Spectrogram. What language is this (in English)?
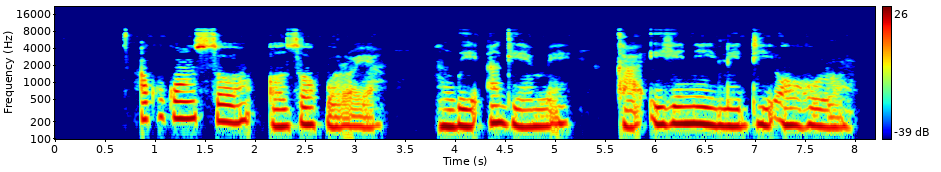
Igbo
